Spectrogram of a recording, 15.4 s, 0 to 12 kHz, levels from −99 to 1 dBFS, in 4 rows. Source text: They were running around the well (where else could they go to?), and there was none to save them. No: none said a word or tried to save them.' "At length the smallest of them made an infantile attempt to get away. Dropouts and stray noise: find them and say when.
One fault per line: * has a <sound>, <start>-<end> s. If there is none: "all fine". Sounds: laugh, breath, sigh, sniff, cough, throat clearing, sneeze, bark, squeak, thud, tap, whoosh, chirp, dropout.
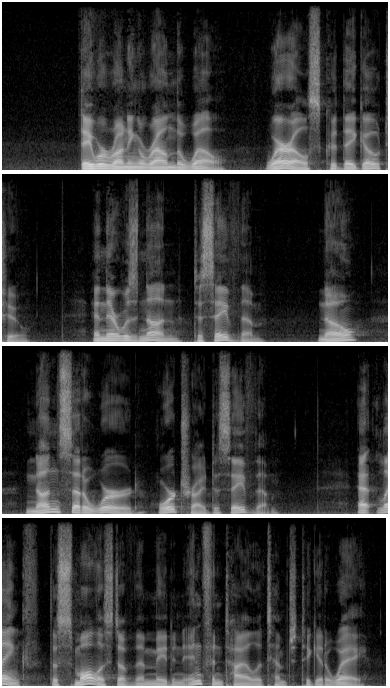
all fine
